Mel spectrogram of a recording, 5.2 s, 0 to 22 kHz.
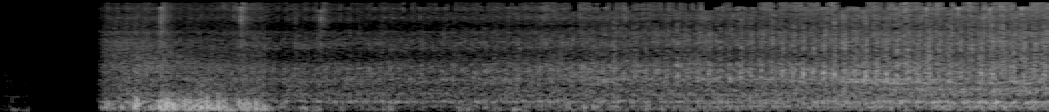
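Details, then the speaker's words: Ford Explorer 4.0L SOHC V6 warm idle after about 15 minutes: light rattling, diesel-like clatter from the timing chain, absent on cold start, no misfire; replacing the tensioner did not help. "लेकिन जैसे 15 minute होते हैं engine warmer होता है तो एक अजीब तरह की साउंड आणि शुरू हो जाती है जैसे टाइमिंग की कैसे टूट गई हो इसकी या फिर कोई डीजल इंजन चल रहा है"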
